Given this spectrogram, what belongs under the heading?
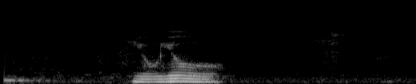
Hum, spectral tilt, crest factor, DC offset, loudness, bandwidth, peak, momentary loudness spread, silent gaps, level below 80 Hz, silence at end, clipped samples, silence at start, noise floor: none; -10 dB/octave; 20 dB; under 0.1%; -28 LUFS; 7.2 kHz; -12 dBFS; 18 LU; none; -60 dBFS; 1.95 s; under 0.1%; 0.05 s; -65 dBFS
